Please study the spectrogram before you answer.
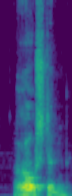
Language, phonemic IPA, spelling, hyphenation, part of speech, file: Dutch, /ˈroːstə(n)/, roosten, roos‧ten, verb, Nl-roosten.ogg
- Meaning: to roast (sulfidic ores)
